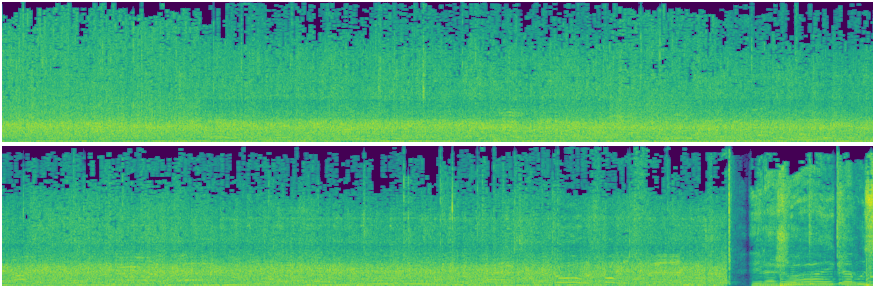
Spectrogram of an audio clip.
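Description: Football stadium crowd at full time: a steady, loud din of many voices from the stands, cutting off abruptly at the end.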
